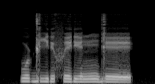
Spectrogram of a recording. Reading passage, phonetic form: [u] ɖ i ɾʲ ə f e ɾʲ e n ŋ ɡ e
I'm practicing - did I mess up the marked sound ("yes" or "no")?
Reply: no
